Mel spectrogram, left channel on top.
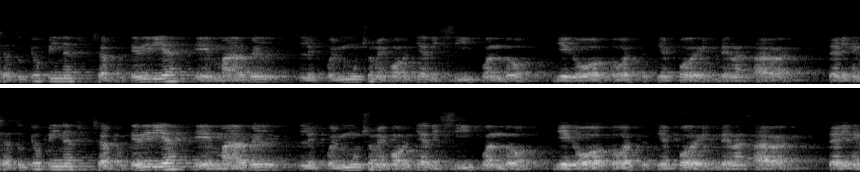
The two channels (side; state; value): left; quieter; 5.2 dB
